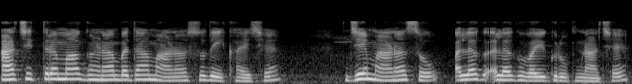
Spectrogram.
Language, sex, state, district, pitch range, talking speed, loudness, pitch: Gujarati, female, Gujarat, Valsad, 180-220 Hz, 140 wpm, -17 LUFS, 205 Hz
